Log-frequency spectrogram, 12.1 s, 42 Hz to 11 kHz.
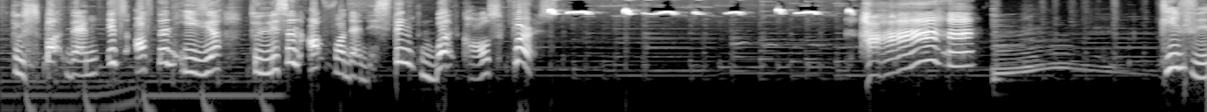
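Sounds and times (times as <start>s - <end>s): children's background music: 0.0s - 12.0s
bird chirping: 5.5s - 8.6s.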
